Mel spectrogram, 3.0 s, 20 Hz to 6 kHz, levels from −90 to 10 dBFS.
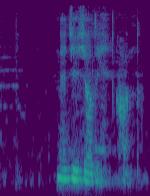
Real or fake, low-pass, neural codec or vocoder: real; 5.4 kHz; none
